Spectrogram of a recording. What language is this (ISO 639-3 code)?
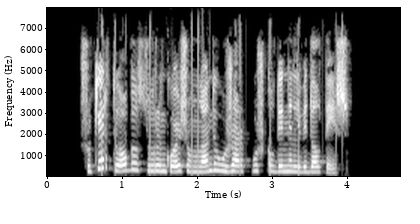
chm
